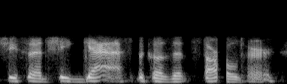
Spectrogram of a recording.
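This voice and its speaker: A man's voice: mid-range voice, measured pace, creaky, slightly rough, no room sound, narrow, tinny audio. A polite, plain-spoken man, a police officer, recounting events conversationally as an interview guest.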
